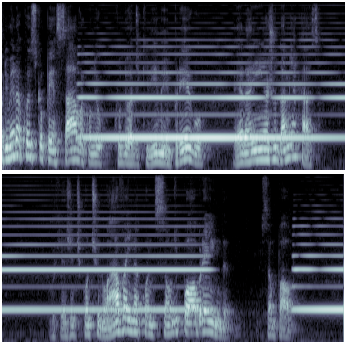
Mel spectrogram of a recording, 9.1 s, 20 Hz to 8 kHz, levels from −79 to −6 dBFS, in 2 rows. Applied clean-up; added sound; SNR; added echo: none; Wind instrument, woodwind instrument; -5 dB; none.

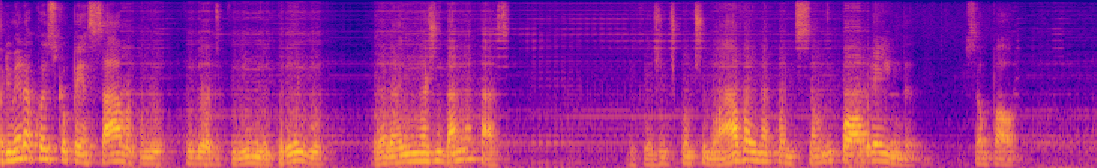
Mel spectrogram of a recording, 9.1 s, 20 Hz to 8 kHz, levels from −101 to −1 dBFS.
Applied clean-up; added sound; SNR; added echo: neural separator model SepFormer DNS4.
